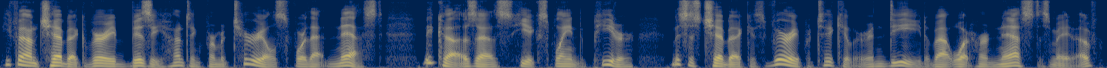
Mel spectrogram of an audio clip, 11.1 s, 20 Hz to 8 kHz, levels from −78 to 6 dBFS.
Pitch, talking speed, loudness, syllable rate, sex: 110 Hz, 165 wpm, -20 LUFS, 4.8 syllables/s, male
